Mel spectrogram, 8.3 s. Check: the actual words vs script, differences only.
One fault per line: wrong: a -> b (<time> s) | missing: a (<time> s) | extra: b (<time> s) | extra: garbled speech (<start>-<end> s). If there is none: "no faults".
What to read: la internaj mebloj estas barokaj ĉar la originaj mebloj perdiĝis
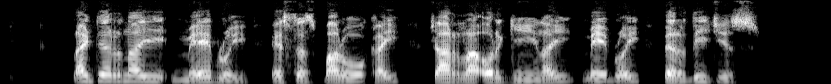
no faults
